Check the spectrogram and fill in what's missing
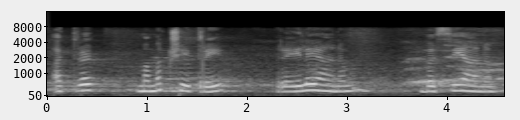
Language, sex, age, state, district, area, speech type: Sanskrit, female, 18-30, Kerala, Palakkad, urban, spontaneous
